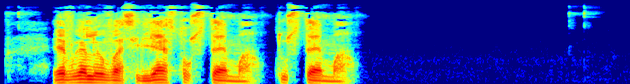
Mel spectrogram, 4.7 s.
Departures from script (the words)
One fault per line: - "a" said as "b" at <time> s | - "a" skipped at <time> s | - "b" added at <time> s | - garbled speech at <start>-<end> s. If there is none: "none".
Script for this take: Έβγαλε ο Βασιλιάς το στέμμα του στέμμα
none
